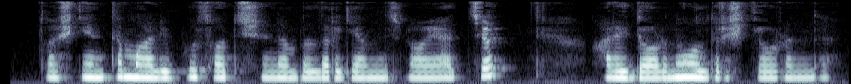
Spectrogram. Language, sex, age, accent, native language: Uzbek, female, 19-29, Farg'ona, Uzbek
